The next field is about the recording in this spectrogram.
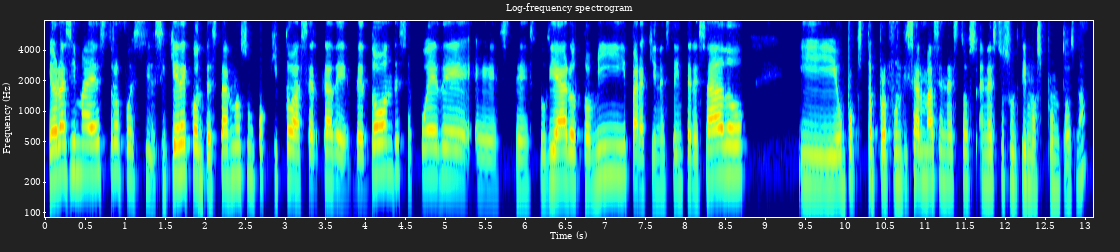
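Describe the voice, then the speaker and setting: A woman's voice: medium pitch, steady tone, moderate pace, no echo, studio quality. A woman moderating a live online talk, reading out comments and chatting, with many fillers and tag questions. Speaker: online event host.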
